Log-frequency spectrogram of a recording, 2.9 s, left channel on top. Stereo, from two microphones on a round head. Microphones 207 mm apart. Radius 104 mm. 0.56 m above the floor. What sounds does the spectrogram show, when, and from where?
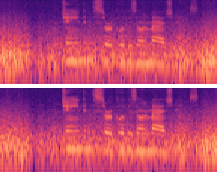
0.8 s a man speaking: 30° right (ahead or behind)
